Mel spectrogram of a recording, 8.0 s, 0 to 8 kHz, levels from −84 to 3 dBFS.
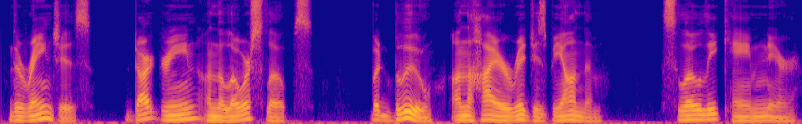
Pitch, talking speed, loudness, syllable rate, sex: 100 Hz, 140 wpm, -17 LUFS, 4.1 syllables/s, male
